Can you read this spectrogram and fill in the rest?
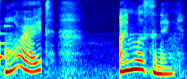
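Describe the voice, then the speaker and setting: A young lady official from an anime game. Her voice sits high, with composed, formal phrasing. She comes across as courteous, dutiful and hardworking. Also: big pitch swings, normal speed, a little mellow, slight background noise. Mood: calm, attentive. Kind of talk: anime video game voice acting.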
